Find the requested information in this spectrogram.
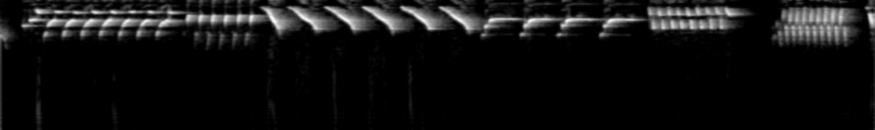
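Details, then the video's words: Gloster canary song for training pet canaries: rapid repeated chirp tours, a run of loud descending whistled sweeps, steady trilled notes and two buzzy rattling bursts, with no other sounds. "Gloster Kanarya Kuşunuzun Eğitimi İçin Orjinal Kanarya Sesi Gloster Kanarya Ötüşü Canary Singing"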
